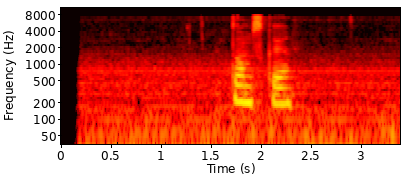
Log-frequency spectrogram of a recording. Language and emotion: Russian, neutral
